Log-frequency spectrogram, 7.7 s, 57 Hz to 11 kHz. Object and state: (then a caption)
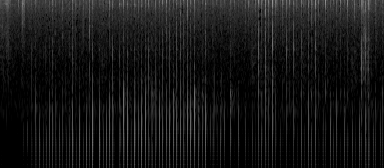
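Glass Christmas ball ornament. A small, round, clear Christmas ball ornament, probably glass, with a gold ribbon bow and a "9¾" label and seemingly filled with small particles, is held in one hand and tapped and scratched with the fingertips of the other. About fifty quiet, quick, uneven taps sound dull and low with no ring, mixed with soft scratching between them.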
